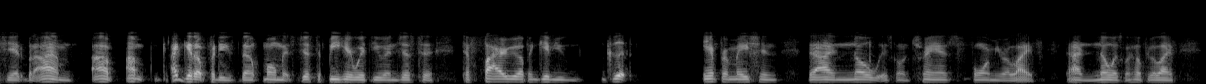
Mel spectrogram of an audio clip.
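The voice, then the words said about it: Excited, energetic delivery. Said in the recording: “I'm thoroughly excited to be here with you today ... can hear it in my voice”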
